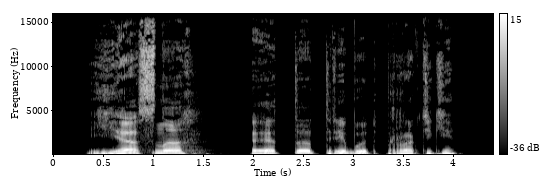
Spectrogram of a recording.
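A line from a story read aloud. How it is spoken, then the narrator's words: Drawled. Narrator (Russian): протянул я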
